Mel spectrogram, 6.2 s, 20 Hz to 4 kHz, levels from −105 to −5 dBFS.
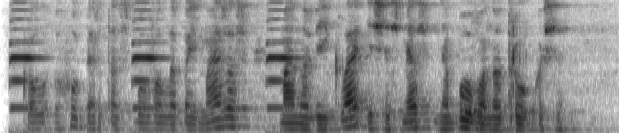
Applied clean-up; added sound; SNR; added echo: none; Wind instrument, woodwind instrument; 0 dB; reverberation time 0.7 s.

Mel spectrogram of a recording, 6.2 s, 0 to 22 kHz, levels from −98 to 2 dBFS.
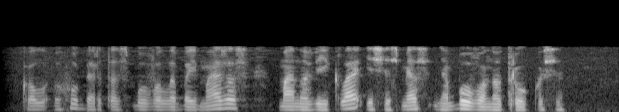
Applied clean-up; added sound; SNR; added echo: none; none; none; none.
